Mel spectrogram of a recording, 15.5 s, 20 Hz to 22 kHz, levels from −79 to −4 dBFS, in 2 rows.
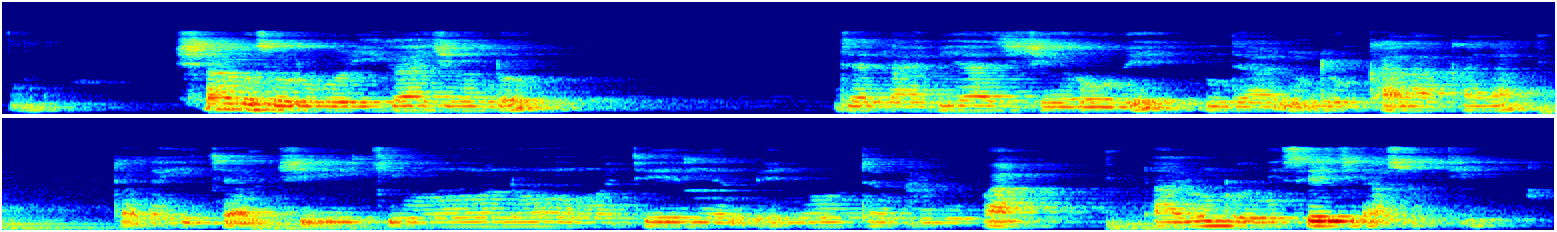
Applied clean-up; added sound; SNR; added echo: none; Thump, thud; 16 dB; reverberation time 0.8 s.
